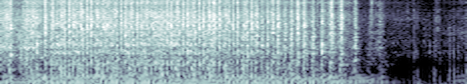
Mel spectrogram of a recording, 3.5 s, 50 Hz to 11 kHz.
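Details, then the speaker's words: 1959 Ford Galaxie Fairlane 500 352 V8, first start in years after flooding, held at raised throttle: fires and revs unevenly with lumpy stumbling beat, then dies; runs rough, timing adjustment planned, cause not confirmed. "we're gonna we're gonna adjust on the timing a little bit and see if we can make it run a little better"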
